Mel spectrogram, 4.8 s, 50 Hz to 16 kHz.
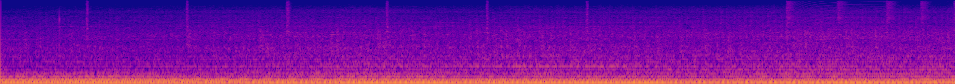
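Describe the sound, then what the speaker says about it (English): A 2018 Subaru WRX engine idles steadily nearby, a continuous low rumble with a faint rise in tone near the end and no voices. "I got the car running."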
